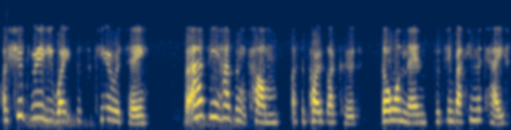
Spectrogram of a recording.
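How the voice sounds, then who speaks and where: A woman's voice: on the high side, animated, normal speed, close to an everyday voice. A woman playing an officious, slightly scatty airport check-in clerk in amateur radio comedy. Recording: muffled, dry telephone conference line.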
